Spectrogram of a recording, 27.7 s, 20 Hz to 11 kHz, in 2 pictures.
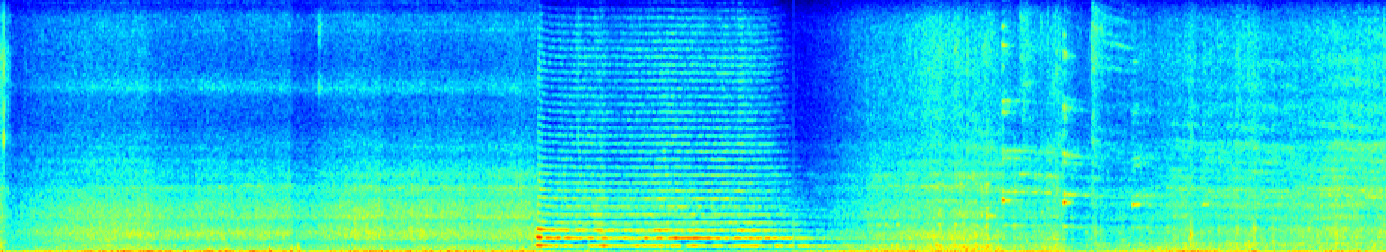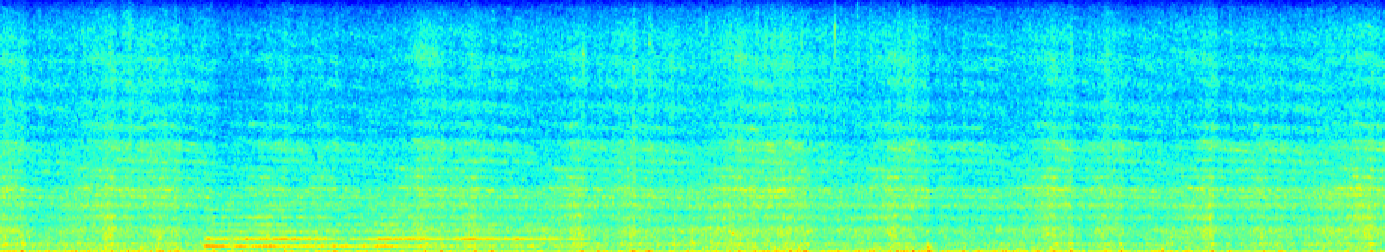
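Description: EMD GT22CW-3 diesel locomotive hauling a passenger train past at speed, sounding one long horn blast about five seconds in and a second, quieter blast later. Under it the train runs with a steady rumble and the coaches' wheels clack over the rail joints as they go by.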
